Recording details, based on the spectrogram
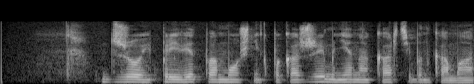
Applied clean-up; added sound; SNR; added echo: none; none; none; none.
